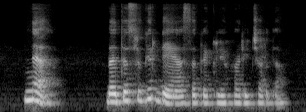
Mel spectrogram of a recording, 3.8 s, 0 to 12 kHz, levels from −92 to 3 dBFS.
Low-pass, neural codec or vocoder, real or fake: 10.8 kHz; codec, 44.1 kHz, 7.8 kbps, DAC; fake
